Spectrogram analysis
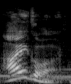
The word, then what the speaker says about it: Igor: Igigore tells Frederick that his name is pronounced Igore, and having gotten the matter pronunciation settled, travel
